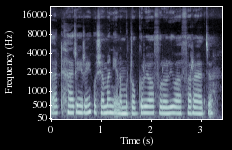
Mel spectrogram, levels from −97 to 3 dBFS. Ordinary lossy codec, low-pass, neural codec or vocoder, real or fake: none; none; none; real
